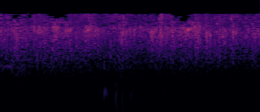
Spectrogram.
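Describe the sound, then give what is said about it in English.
The New Covenant audience claps together as a clap offering to the Lord, a dense, steady wash of applause that holds at an even, fairly loud level for the whole stretch, with no voices standing out. “Let's give the Lord a clap offering for his glimpses.”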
